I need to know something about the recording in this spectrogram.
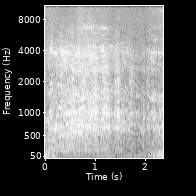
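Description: Audience chuckling and laughing softly at a joke, dying away.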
